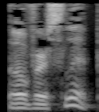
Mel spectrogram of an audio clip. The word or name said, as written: overslip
